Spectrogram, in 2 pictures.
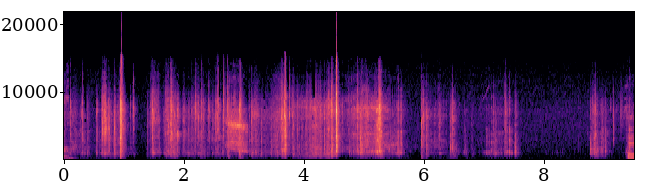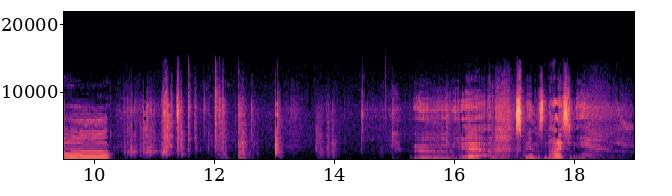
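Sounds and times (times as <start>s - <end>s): plastic packaging clicks and crinkles: 0.0s - 7.6s, 8.7s - 9.4s, 10.4s - 14.6s.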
